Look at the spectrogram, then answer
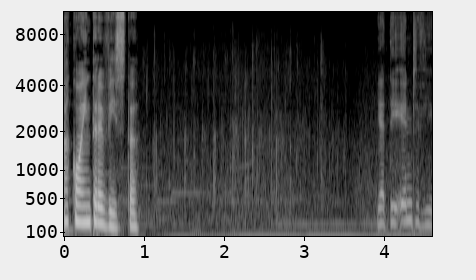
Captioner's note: audience applauds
